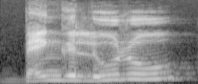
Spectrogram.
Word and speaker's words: Bengaluru: where I was like, you know, Bengaluru is what I would call it because that's the indigenous pronunciation. But apparently a lot of people call it Bangalore still.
